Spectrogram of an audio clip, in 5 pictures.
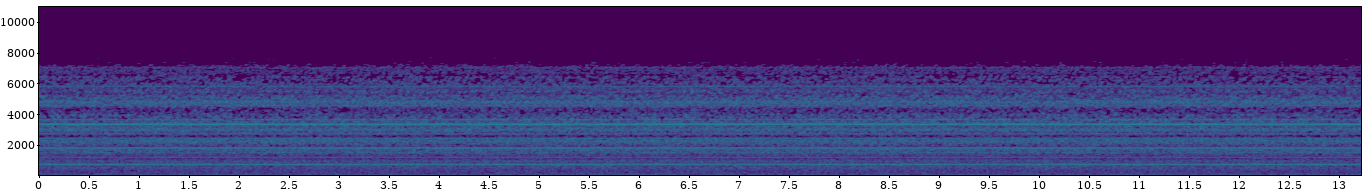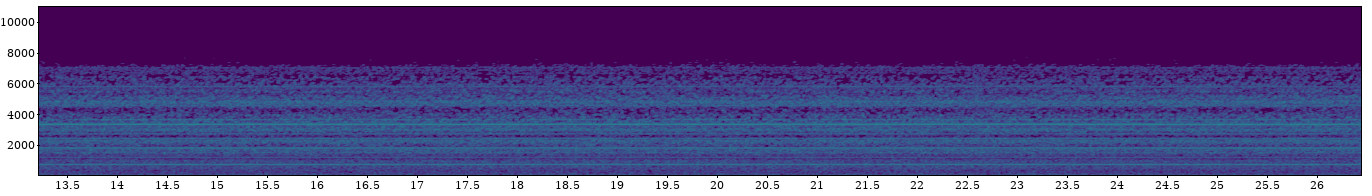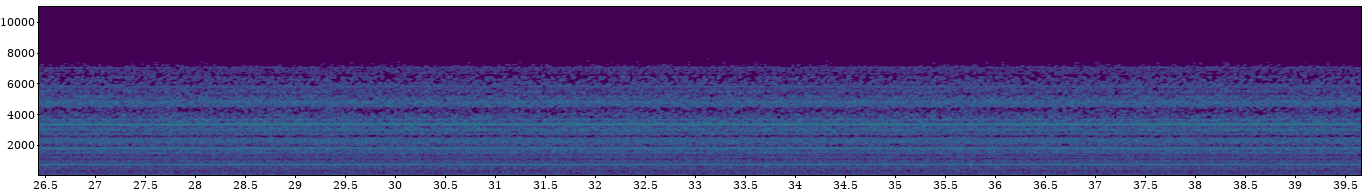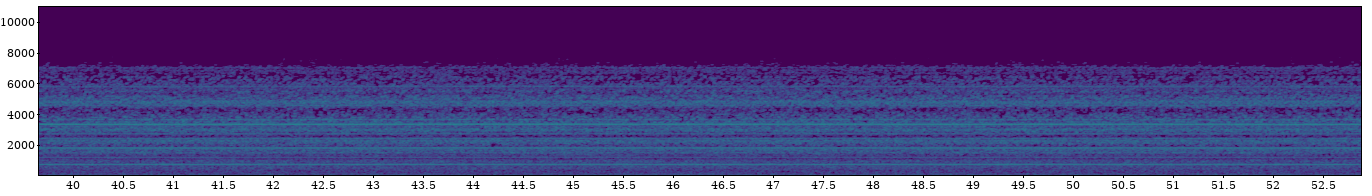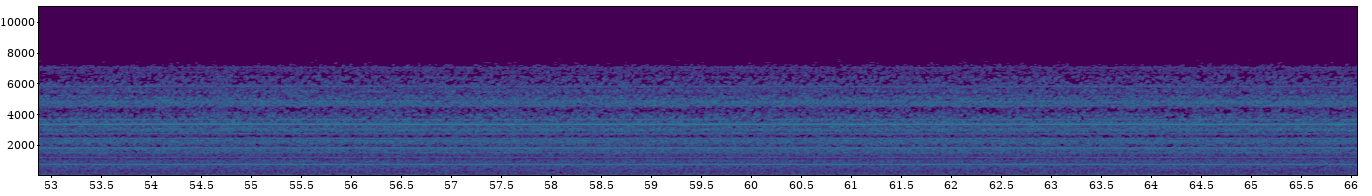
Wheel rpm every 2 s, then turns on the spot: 0, 0, 0, 0, 0, 0, 0, 0, 0, 0, 0, 0, 0, 0, 0, 0, 0, 0, 0, 0, 0, 0, 0, 0, 0, 0, 0, 0, 0, 0, 0, 0, 0.
none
